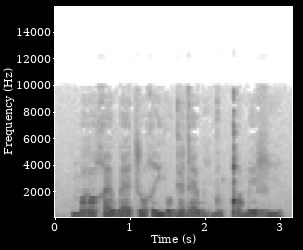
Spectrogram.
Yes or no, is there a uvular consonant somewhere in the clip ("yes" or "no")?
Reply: yes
